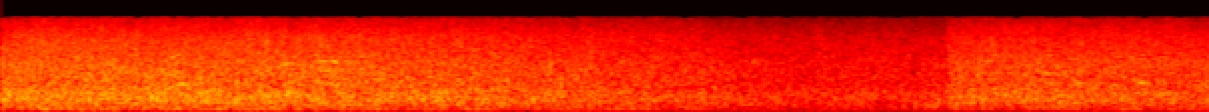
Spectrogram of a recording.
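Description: Fast floodwater current rushing, a steady, even noise of moving water that changes abruptly in tone about three-quarters of the way through.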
